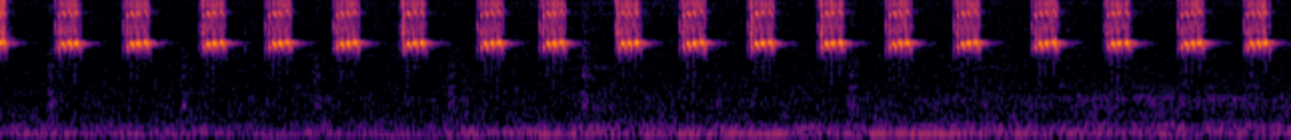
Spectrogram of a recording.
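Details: Field cricket from Washington, a late summer and fall singer, giving steady high, shrill chirps about twice per second, each a short pulsed burst, with a faint low hum underneath.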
